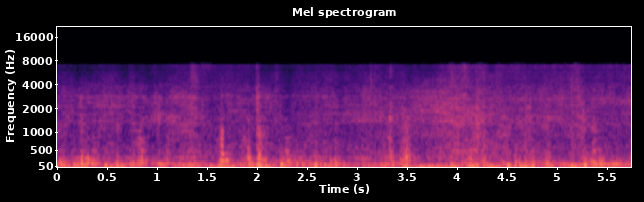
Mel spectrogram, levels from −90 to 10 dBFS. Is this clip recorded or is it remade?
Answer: remade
